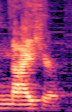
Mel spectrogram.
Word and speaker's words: Niger: to get to and plus I know it's pronounced Niger because it's was kind of Nigeria or n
